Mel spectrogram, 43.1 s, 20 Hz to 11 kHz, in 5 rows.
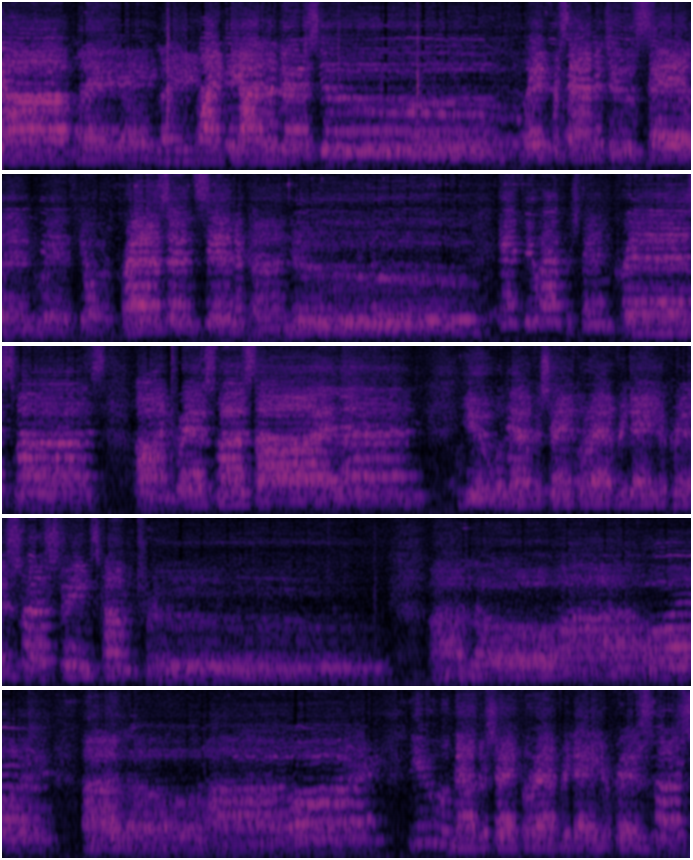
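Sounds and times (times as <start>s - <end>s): women's chorus singing a cappella: 0.0s - 43.0s.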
